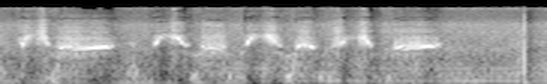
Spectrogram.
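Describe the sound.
A person whistles a quick, lively calling tune to call someone over, a string of bright, warbling notes in a rapid sing-song rhythm, loud and clear for about three seconds with no talking.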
